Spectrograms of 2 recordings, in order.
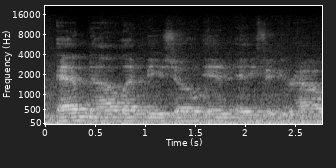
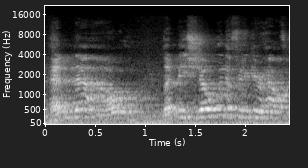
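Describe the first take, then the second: First: It is read in a flat, lifeless way. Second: It is read in a lively, dramatic way. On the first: The speaker calls it wrong. "I do not want you to read it like this" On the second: The speaker calls it right. "I want to see some drama"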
